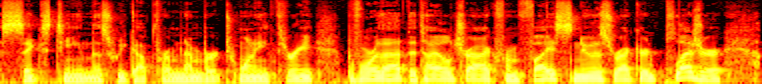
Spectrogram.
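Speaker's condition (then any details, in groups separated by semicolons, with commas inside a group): No condition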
